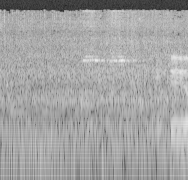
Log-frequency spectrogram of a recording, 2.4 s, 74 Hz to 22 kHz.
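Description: Microwave oven running with its outer cover removed, a steady hum from the high-voltage transformer and cooling fan. The magnetron is powered and heating, drawing nearly 9 amps.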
